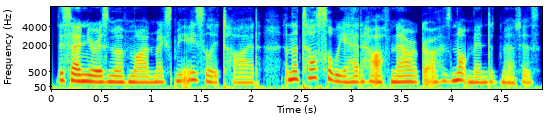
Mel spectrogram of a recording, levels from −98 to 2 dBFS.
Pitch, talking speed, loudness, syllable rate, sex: 185 Hz, 255 wpm, -20 LUFS, 6.8 syllables/s, female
